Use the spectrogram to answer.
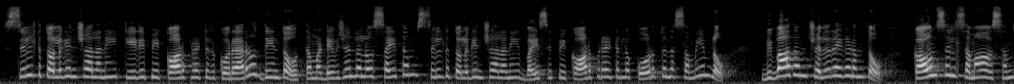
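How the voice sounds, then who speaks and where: A woman news anchor reading a formal bulletin in a crisp studio delivery, then handing over to a reporter. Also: very high-pitched.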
